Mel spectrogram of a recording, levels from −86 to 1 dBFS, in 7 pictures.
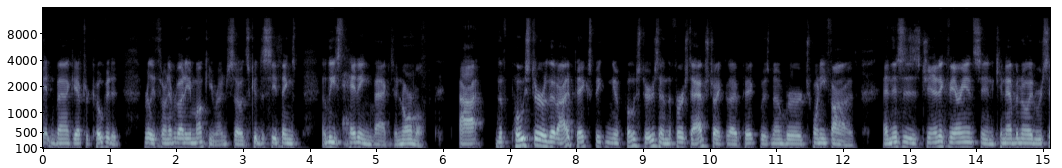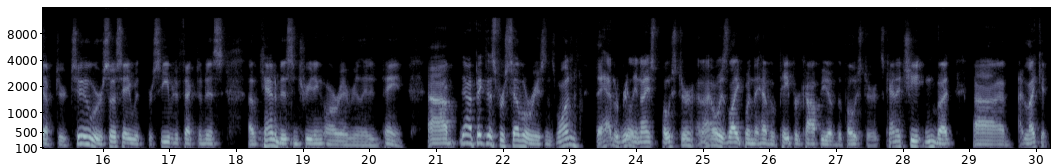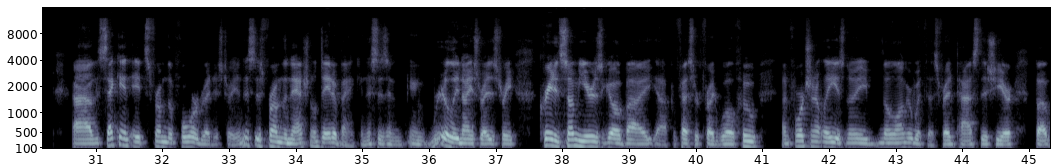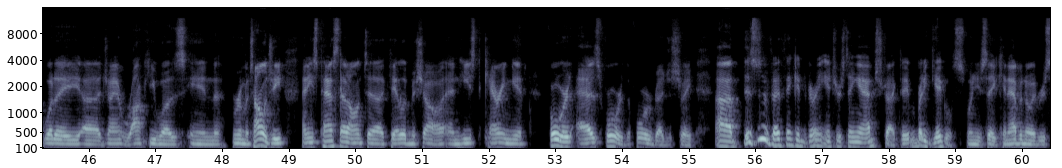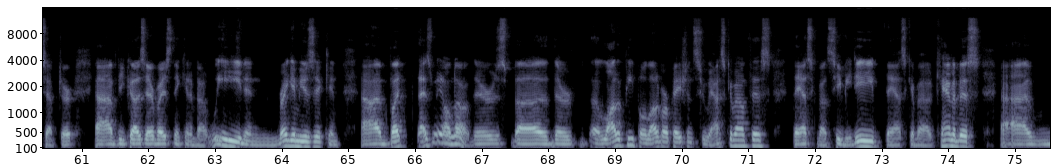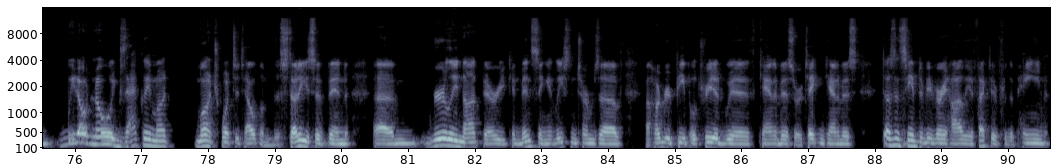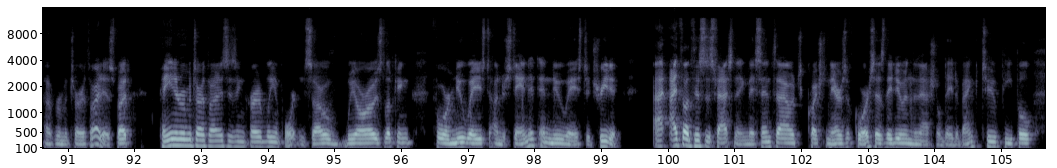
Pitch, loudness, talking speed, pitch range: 110 Hz, -32 LUFS, 185 wpm, 100-125 Hz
